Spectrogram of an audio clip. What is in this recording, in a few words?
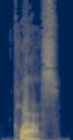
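"class", American English; gcompris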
